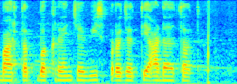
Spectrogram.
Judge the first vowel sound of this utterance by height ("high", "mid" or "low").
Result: low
